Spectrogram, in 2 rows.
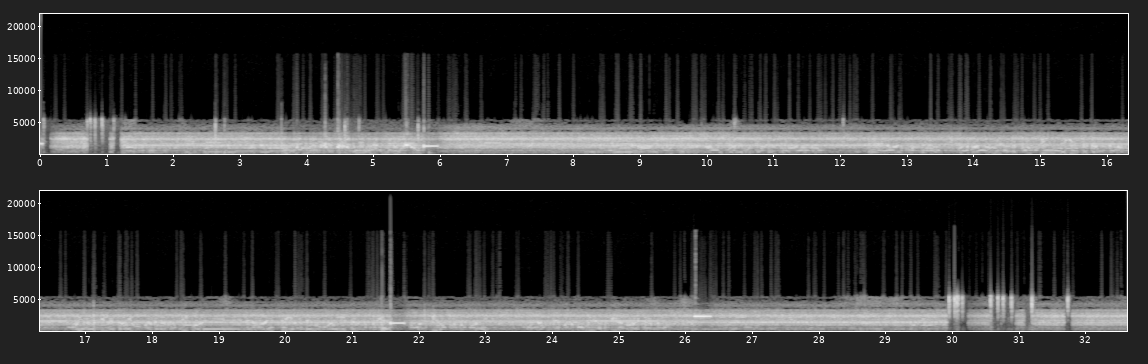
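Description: CB transceiver's speaker playing 27 MHz skip reception: several distant stations talking over one another, garbled and hard to make out, under static with steady heterodyne whistles. The signal drops out briefly just after the start, then holds.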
